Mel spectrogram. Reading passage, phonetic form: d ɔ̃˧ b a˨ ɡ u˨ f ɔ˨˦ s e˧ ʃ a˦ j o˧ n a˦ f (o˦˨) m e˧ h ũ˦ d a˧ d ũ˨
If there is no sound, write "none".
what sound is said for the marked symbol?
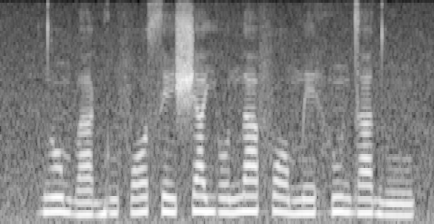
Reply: ɔ˦˨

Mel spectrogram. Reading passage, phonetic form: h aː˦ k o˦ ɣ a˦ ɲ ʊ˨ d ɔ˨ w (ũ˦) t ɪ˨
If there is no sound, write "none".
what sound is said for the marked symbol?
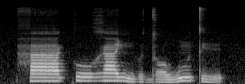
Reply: ũ˦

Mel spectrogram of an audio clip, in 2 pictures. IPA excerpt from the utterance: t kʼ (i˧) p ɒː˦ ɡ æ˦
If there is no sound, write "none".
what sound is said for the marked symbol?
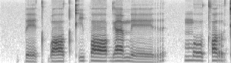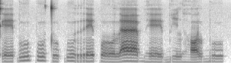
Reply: i˦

